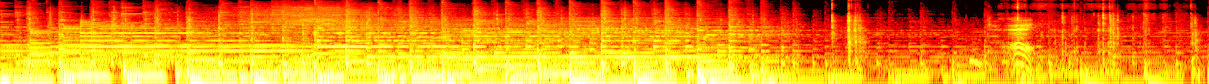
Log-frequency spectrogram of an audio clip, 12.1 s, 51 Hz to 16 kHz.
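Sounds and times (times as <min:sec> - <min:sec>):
light guitar music: 0:00.0 - 0:09.7
paper rustling: 0:10.1 - 0:12.0
pen clicks: 0:10.5 - 0:12.0.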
